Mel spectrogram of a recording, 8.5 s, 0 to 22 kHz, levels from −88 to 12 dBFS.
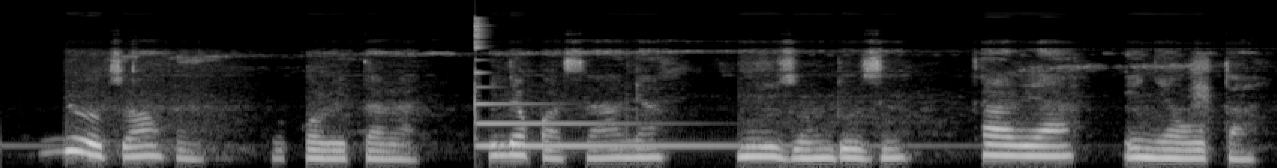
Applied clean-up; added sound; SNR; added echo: none; Glass; 13 dB; none.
